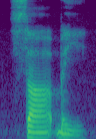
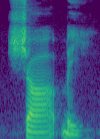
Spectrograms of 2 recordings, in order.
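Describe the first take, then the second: First: The first consonant is an 's' sound. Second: The first consonant is an 'sh' sound. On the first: This is how people normally say it in the dialects. "pronounce the letter sh like the letter s" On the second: This is the standard pronunciation. "This sounds exactly like shoe or shop in English"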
